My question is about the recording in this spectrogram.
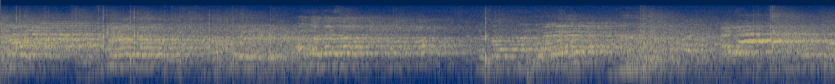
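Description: Badminton rally: a few sharp clicks of rackets striking the shuttlecock, over steady chatter and calls from people's voices in the hall.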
